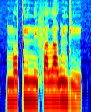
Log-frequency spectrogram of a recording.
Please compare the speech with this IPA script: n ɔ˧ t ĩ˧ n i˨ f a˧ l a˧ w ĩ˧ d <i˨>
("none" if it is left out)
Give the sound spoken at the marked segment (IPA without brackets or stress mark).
i˨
